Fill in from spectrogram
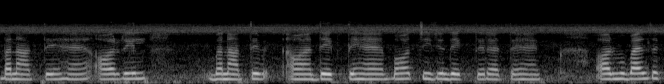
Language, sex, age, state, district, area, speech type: Hindi, female, 18-30, Uttar Pradesh, Pratapgarh, rural, spontaneous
